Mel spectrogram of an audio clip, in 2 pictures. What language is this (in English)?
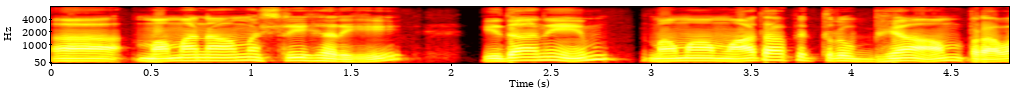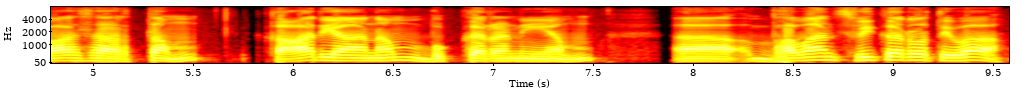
Sanskrit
